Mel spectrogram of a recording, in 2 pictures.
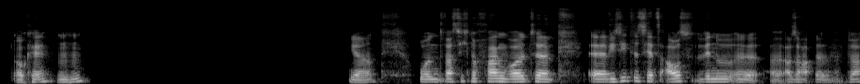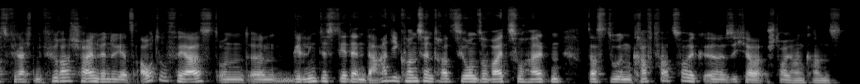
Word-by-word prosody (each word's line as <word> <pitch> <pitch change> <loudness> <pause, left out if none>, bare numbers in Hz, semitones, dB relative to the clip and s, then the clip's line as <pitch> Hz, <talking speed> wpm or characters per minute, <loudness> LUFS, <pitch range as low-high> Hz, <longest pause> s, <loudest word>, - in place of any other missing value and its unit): Okay. 115 +5 -1
Mhm. 125 +8 -5 2.6
Ja, - - -1 0.4
und 120 0 -1
was 130 +1 +3
ich 145 - -8
noch 140 - -2
fragen 140 -1 +4
wollte, 130 -1 +5 0.3
äh: 120 - +4
Wie 125 - +1
sieht 165 +4 -5
es 155 -1 -3
jetzt 140 -1 +1
aus, 145 +2 +3
wenn 130 +1 0
du, 130 -1 -1
äh 115 -2 -1
äh - - -9
also - - -3
ha - - -3
äh, - - -6 0.2
du 120 - -8
hast 120 0 -3
vielleicht 120 -1 -3
'n 120 - -6
Führerschein. 155 -3 +2
Wenn 130 -1 0
du 120 - -2
jetzt 110 -2 -2
Auto 185 - 0
fährst 145 -1 +4
und 115 -1 -3
ähm, 110 -1 -2
gelingt 130 +4 0
es 145 0 -3
dir 140 - +1
denn 125 -4 +2
da, 160 - 0
die 165 -1 -1
Konzentration 135 -3 +1
so 125 -2 -3
weit 125 +2 +5
zu 125 -2 -2
halten, 125 +1 +2 0.2
dass 120 -1 -1
du 125 -1 -2
'n 115 - +1
Kraftfahrzeug, 140 +5 -3
äh, 115 -2 0
sicher 110 -3 0
steuern 100 -5 -4
kannst? 85 -1 -8
130 Hz, 185 wpm, -25 LUFS, 120-140 Hz, 2.6 s, wollte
